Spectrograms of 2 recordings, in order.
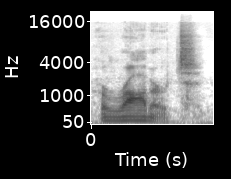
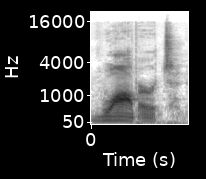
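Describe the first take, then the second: First: The first sound is a clear R sound. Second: The first sound is a W, not an R. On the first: "instead of" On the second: "I would say ours is W"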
